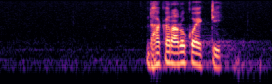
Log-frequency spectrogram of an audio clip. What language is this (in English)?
Bangla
